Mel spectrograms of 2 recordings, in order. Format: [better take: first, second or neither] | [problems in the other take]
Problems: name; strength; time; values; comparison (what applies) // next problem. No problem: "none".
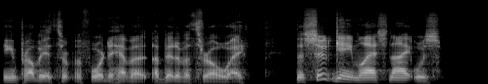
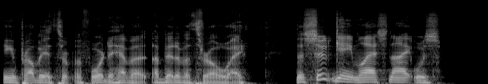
second | thin; somewhat; fading below 450 Hz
